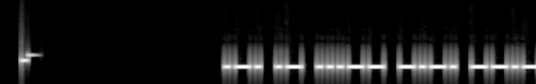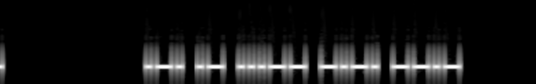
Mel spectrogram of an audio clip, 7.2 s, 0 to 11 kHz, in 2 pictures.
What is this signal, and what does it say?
Morse code, heard as a keyed tone, about 34 wpm, 700 Hz. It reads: RA3CQ RA3CQ
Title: Call Signs Repeated 3x - 35wpm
